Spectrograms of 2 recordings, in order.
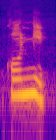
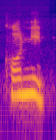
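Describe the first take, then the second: The two takes are said the same way.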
